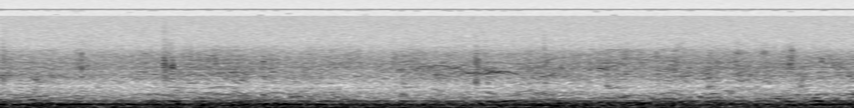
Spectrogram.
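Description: A group of men murmur in the distance outdoors.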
